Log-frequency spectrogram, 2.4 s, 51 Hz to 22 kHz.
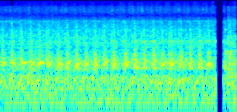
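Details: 2009 Nissan Altima Hybrid that would not go into ready mode, during a 10-second auto crank: rough, uneven running with irregular pops and stumbles in the firing rhythm; misfire from a shorting ignition coil.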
